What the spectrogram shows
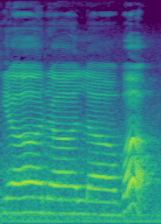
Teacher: अंतस्थ व्यंजन इन व्यंजनों को का उच्चारण करते समय जिह्वा जो है, जीभ जो है, मुंह के विभिन्न पार्ट्स को पूरा नहीं छूती है, हल्का हल्का छूती है ना। तो इसलिए इसको अंतस्थ व्यंजन कहते हैं।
